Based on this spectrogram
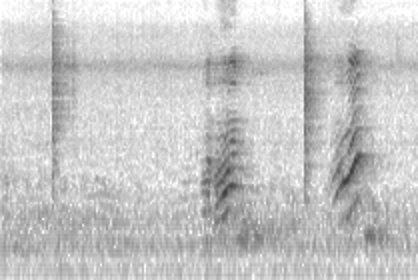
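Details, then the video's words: Talking Javan myna, reportedly copying human words and coughs, gives two separate rising, buzzy harmonic calls with sharp clicks before each, in a quiet setting. "Jalak kebo gacor bisa ngomong / Cewek Emak Ngopi Batuk Bapak"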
